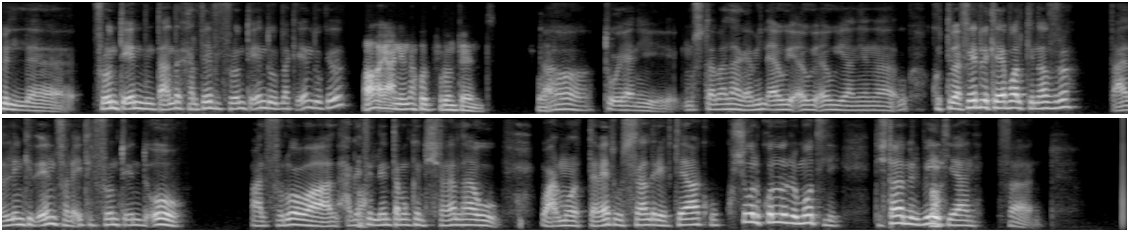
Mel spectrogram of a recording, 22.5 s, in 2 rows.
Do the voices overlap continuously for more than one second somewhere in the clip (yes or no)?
no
